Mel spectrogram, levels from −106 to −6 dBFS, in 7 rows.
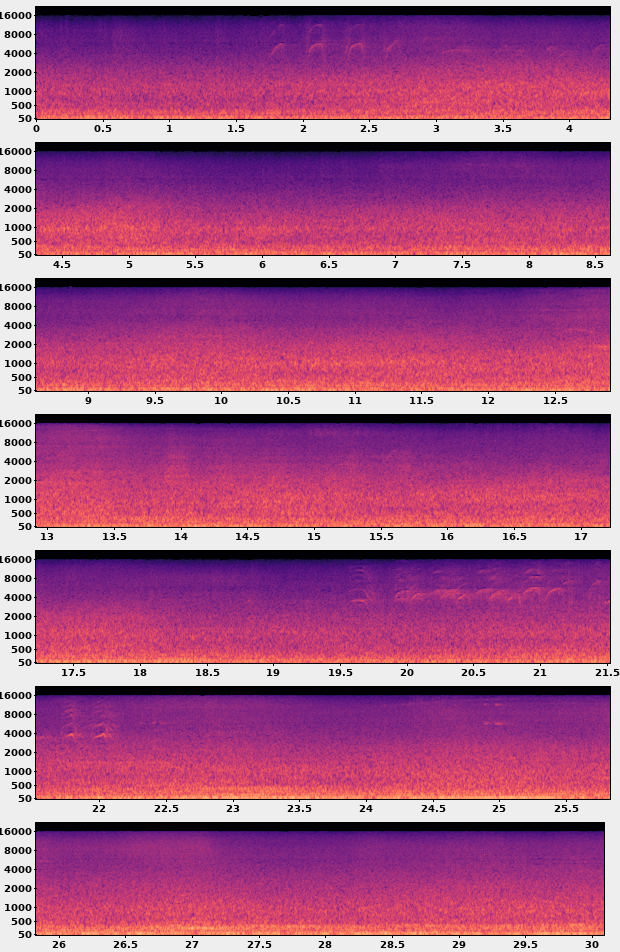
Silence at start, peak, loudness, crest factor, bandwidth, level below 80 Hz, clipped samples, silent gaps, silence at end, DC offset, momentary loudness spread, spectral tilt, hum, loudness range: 0 s; -14 dBFS; -31 LUFS; 16 dB; 16 kHz; -34 dBFS; under 0.1%; none; 0 s; under 0.1%; 7 LU; -6 dB/octave; none; 5 LU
